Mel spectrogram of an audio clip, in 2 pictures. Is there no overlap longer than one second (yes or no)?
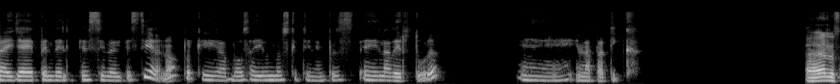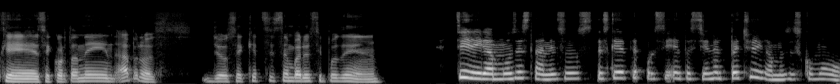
yes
